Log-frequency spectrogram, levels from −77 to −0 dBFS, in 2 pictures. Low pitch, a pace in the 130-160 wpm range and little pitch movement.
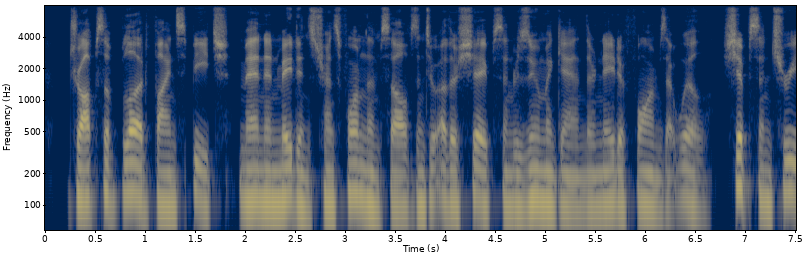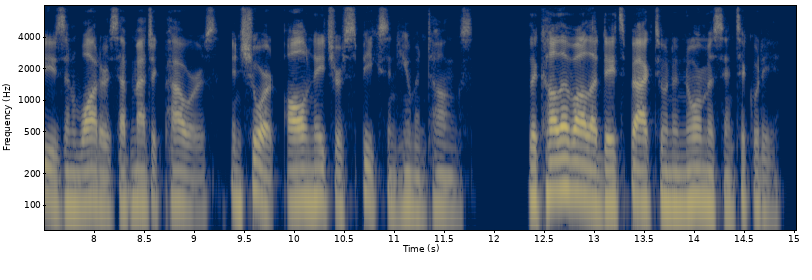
No: low, 105 Hz; average, 180 wpm; narrow, 2.1 semitones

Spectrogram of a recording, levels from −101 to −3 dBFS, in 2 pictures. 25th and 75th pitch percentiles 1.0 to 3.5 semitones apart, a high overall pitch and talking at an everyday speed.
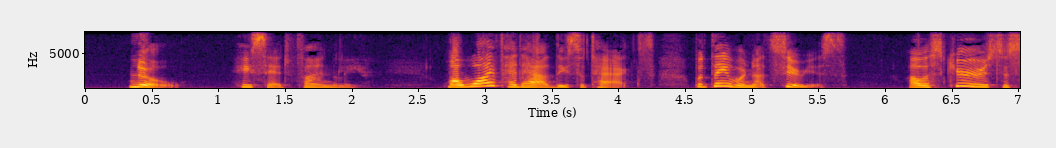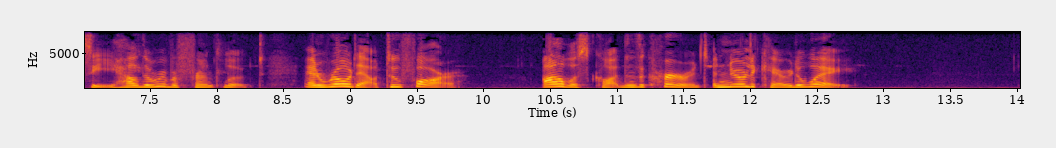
No: wide, 5.4 semitones; very high, 270 Hz; average, 170 wpm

